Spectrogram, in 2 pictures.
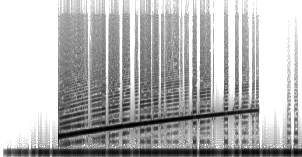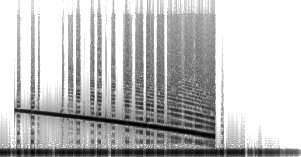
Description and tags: This sound could have been sampled from an old future movie !
Generate a synthetic sound
> Paulstretch
> amplification max
> saturation
> Reverse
